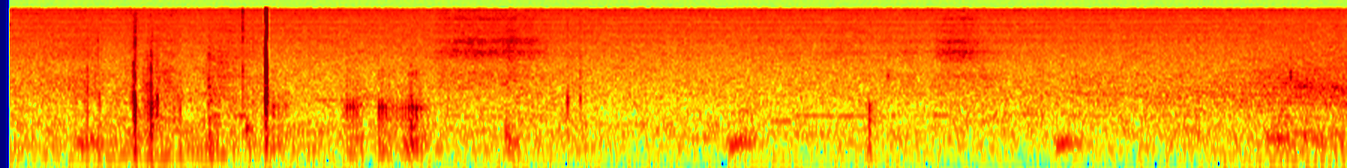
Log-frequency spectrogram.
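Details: Jerry, a pug, sleeps, twitches and dreams indoors, giving soft, low snores roughly every two seconds, with a few sharp sniffs and clicks early on and a quiet room between breaths.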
